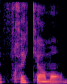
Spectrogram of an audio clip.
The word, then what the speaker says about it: fréquemment: Fréquent sık, fréquemment arkadaşlar yani fréquemment diye okunuyor.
